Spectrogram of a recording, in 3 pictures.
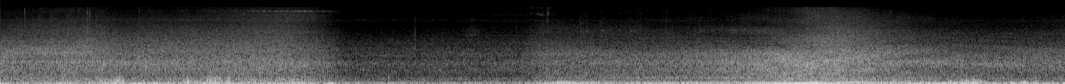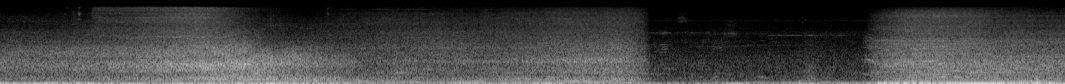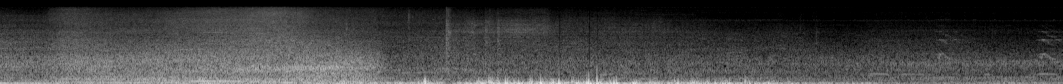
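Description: Town street traffic: several cars pass one after another, each swelling and fading over a steady road-noise background, with a quieter lull about two-thirds of the way through.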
